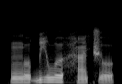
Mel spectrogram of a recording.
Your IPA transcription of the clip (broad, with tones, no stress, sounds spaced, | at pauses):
ŋ o˨ ɓ i˦ w ʊ˦˨ h ã˨ t͡ʃ o˨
